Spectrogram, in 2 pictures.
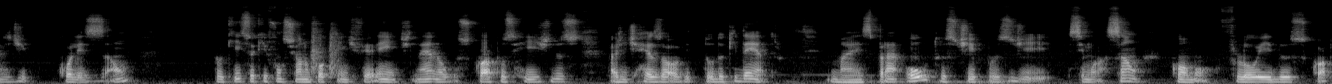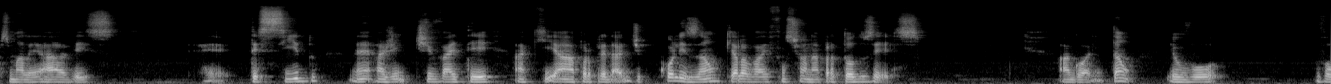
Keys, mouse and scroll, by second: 22.9-24.6 middle drag.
